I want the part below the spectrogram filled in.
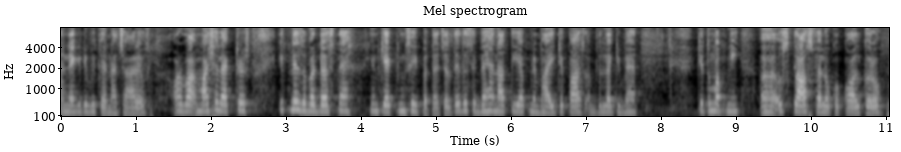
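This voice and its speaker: A woman's voice: a little high, darkish tone. A woman casually retelling a TV drama episode, chatty and full of fillers as she walks through the scenes. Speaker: drama reviewer.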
